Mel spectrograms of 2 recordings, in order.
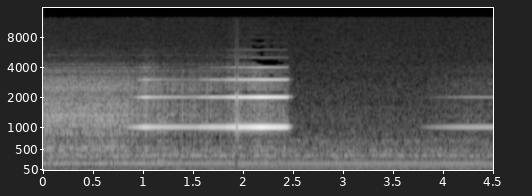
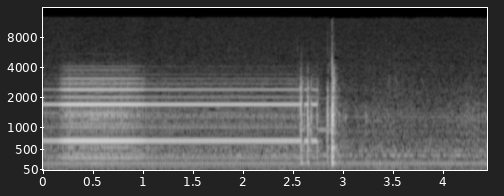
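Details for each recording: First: Simplex antique vacuum tube radio, strong signal-generator signal into antenna on shortwave near 17 MHz, after probing a 6A7 pin; clean, steady test tone in clear bursts, quiet hum, no crackle; normal audio output. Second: Antique Simplex vacuum tube radio with a 6A7 tube, being retested with test equipment: the test tone sounds harsh and buzzy because the input is overdriven, then clicks as the power is turned down.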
